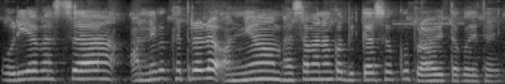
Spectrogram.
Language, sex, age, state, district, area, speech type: Odia, female, 18-30, Odisha, Jajpur, rural, spontaneous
